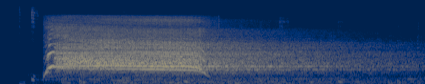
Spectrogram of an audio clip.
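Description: A woman's scream as a horror-film ghost's shriek: it rises at the start, is held steady for about a second and a half, then drops in pitch and fades away in a long echo.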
